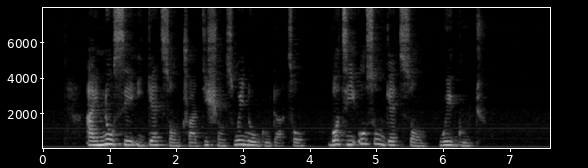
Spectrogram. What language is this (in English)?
Nigerian Pidgin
